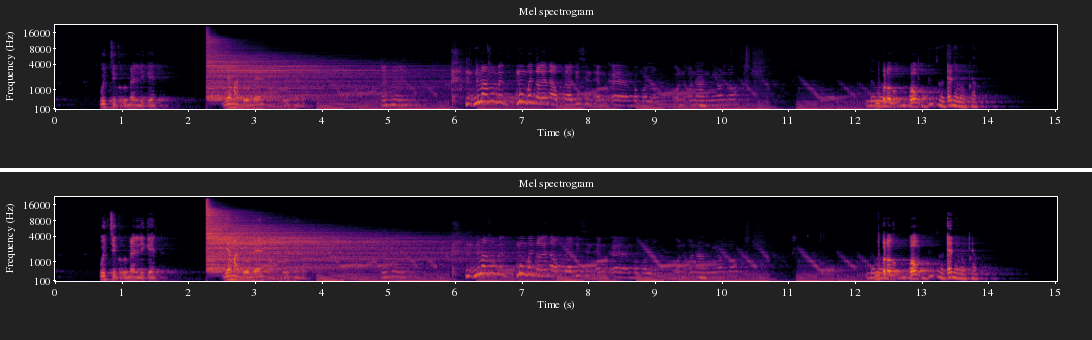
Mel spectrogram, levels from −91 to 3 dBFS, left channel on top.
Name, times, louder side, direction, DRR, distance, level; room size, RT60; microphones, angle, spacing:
voice 1, 0.7-1.5 2.5-3.8 12.3-13.0 13.4-13.5, right 3 dB, 60° right, 11 dB, 0.9 m, -33 dB
Crash cymbal, 2.3-6.5, right 7 dB, 40° right, 1.2 m, -37 dB
sound 1, 2.7-12.3, right 1 dB, 85° right, 1.6 m, -45 dB
voice 2, 4.9-5.3 5.9-10.6, left 1 dB, 65° left, 4 dB, 2.4 m, -41 dB
voice 3, 12.2-13.8, left 2 dB, 45° left, 10 dB, 0.9 m, -41 dB
21.0 x 20.0 x 7.9 m, 1.3 s
head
